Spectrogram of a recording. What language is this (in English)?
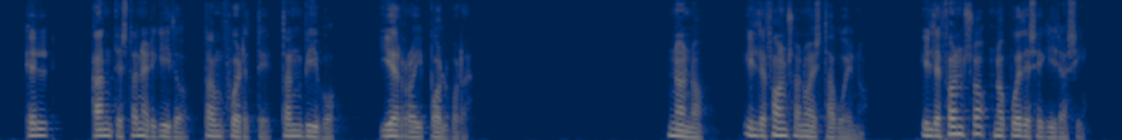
Spanish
